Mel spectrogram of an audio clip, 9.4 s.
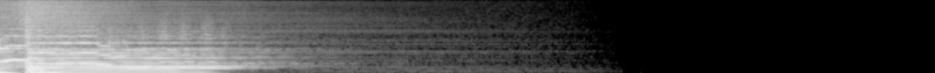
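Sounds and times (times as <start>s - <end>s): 
backing music: 0.0s - 3.0s.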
